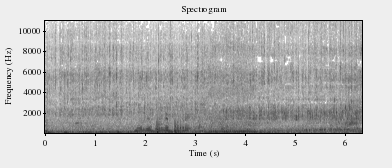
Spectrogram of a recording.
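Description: Steady low motor hum from a street water dispenser, with water starting to run from its pipe into a plastic water jug in the later seconds.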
